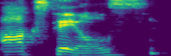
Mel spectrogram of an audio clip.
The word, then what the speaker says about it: oxtail: And not oxtails. Oxtail. There's no S on oxtail. Just tail. Oh, oxtail.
